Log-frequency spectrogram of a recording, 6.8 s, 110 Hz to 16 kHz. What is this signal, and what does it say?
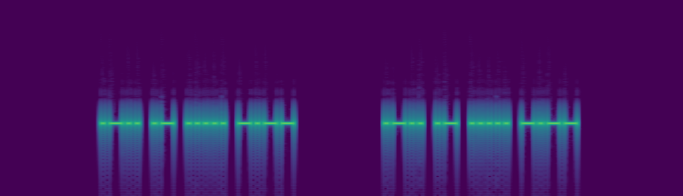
Morse code, heard as a keyed tone, about 28 wpm, 700 Hz. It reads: LA5Y LA5Y
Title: DXCC-100 Call Signs - 4 Characters - Repeated 2x - 28wpm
